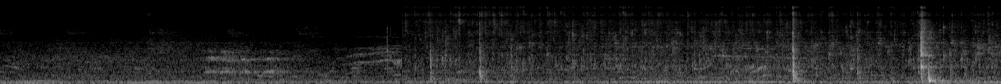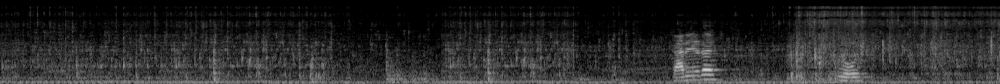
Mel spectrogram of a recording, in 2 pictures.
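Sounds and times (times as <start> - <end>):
water pouring into plastic basin: 4.0 - 20.0.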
